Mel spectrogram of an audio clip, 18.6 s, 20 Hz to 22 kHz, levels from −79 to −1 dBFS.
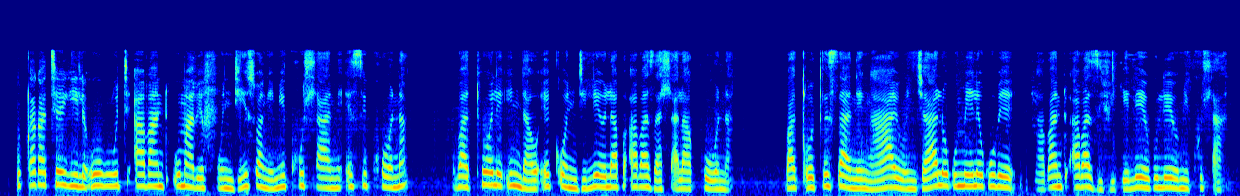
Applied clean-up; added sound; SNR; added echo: neural separator model SepFormer DNS4.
